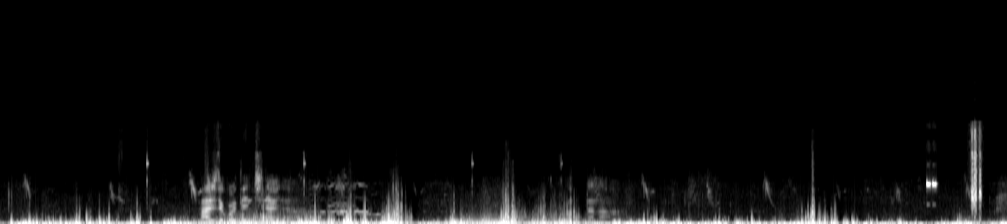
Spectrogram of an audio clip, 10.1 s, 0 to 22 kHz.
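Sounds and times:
wind buffeting microphone: 0.0 - 10.0
short electronic beep: 9.2 - 9.4
camera shutter click: 9.6 - 9.9.

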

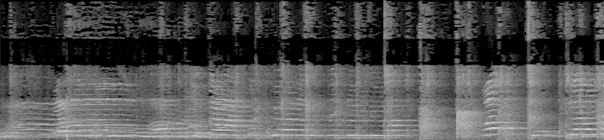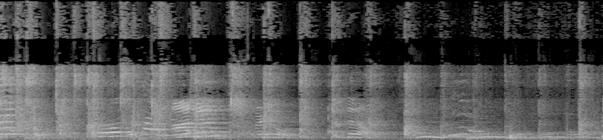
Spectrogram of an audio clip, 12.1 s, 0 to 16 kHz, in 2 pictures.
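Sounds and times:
children's voices: 0.0 - 8.6, 9.3 - 12.0
sharp hand claps: 0.0 - 12.0.

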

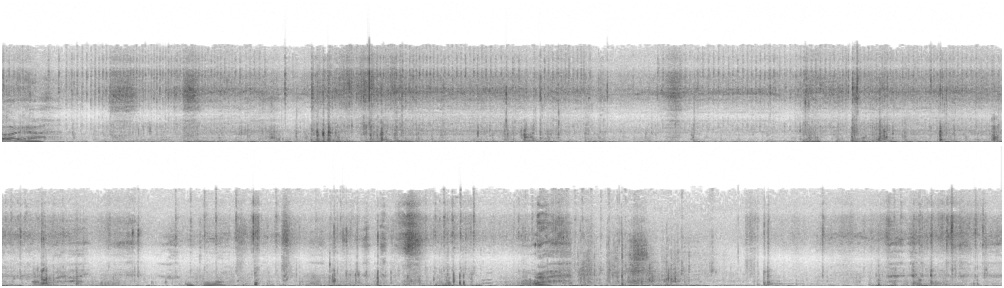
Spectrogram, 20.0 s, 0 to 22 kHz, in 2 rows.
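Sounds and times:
bike rattling over rocks: 0.0 - 20.0
wind on microphone: 0.5 - 20.0.

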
